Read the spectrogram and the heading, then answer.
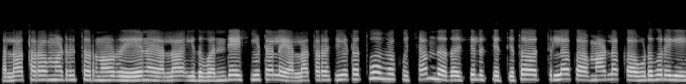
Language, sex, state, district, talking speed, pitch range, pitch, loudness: Kannada, female, Karnataka, Gulbarga, 155 wpm, 195-225 Hz, 210 Hz, -16 LUFS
